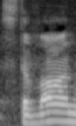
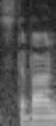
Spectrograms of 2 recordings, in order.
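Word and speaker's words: Stevan: card of stephen ridley is it steven how they pronounce that stavan ridley i think this is how you pronounce it stevonn ridley on card auto numbered 11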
